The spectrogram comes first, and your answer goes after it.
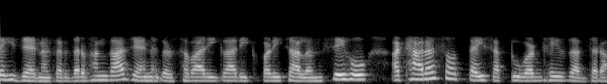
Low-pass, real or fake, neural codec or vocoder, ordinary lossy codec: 3.6 kHz; fake; codec, 16 kHz, about 1 kbps, DyCAST, with the encoder's durations; none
